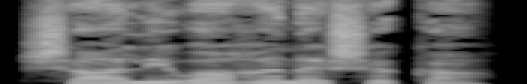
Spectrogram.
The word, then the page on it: ಶಾಲಿವಾಹನಶಕ: Kannada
